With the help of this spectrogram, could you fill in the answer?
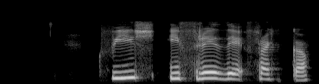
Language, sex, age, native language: Icelandic, female, 10, Icelandic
